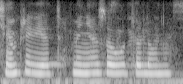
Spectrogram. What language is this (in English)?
Russian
